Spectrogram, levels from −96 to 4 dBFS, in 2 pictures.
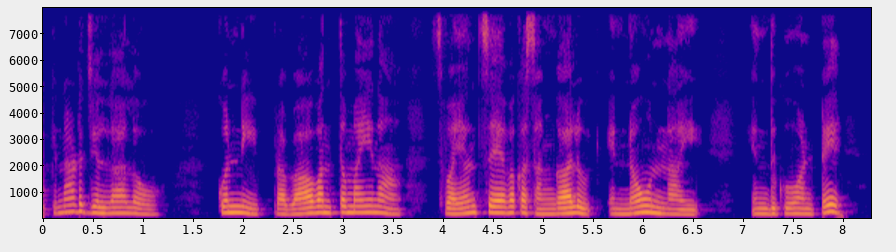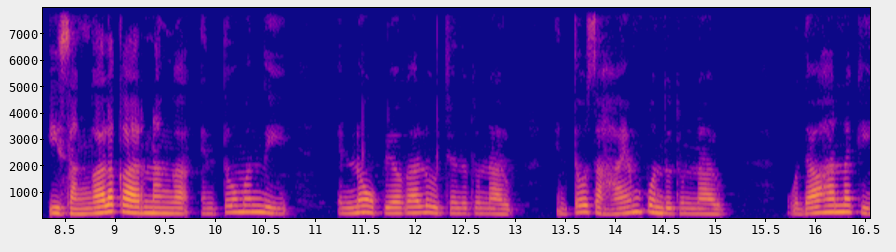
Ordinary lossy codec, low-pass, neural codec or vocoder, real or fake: none; none; none; real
